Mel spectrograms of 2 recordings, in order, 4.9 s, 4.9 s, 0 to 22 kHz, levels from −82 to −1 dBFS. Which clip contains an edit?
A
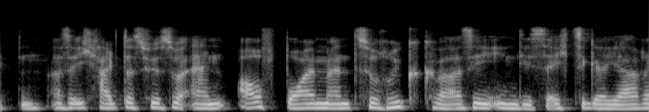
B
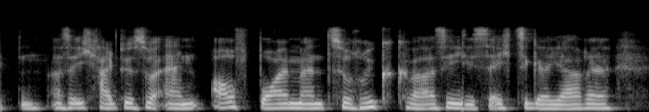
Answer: B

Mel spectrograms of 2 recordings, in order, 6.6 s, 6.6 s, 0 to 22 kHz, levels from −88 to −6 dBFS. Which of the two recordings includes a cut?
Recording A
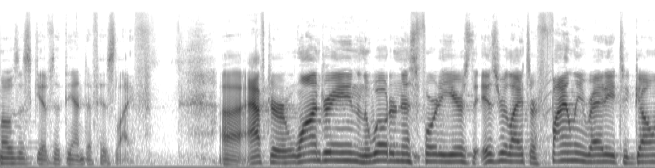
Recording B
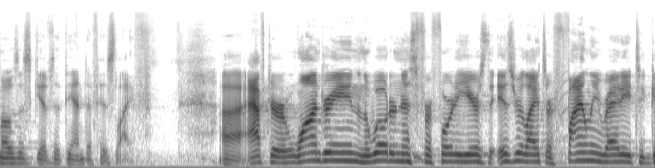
A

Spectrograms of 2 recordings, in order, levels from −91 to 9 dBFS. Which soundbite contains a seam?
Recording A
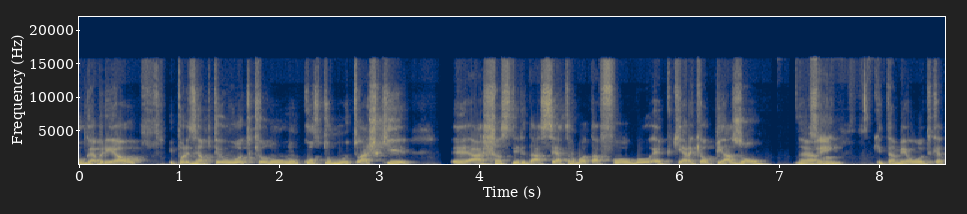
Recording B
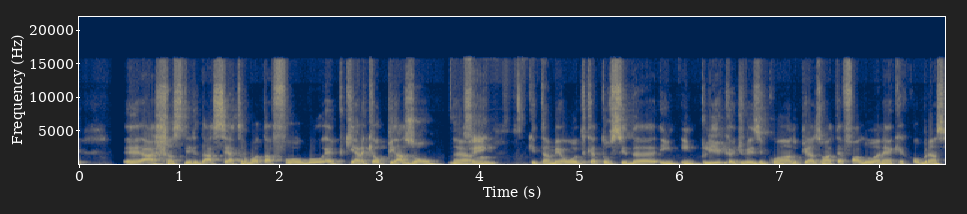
B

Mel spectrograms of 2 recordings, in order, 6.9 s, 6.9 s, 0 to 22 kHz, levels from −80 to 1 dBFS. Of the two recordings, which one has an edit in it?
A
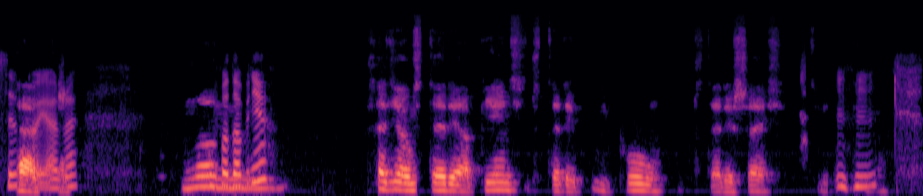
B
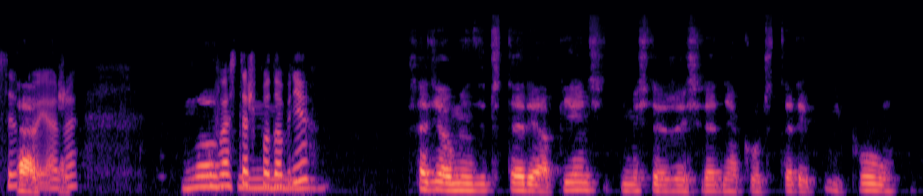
A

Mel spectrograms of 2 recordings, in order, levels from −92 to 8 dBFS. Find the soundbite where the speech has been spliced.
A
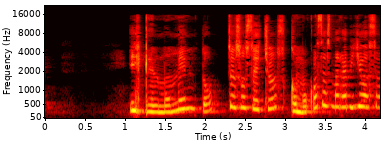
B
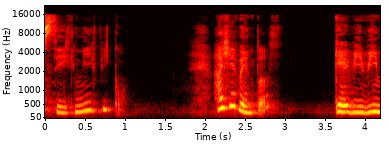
A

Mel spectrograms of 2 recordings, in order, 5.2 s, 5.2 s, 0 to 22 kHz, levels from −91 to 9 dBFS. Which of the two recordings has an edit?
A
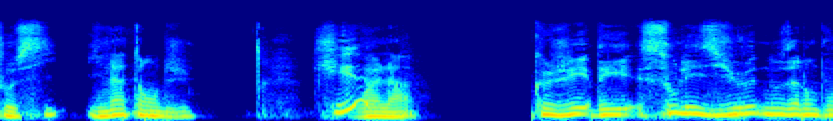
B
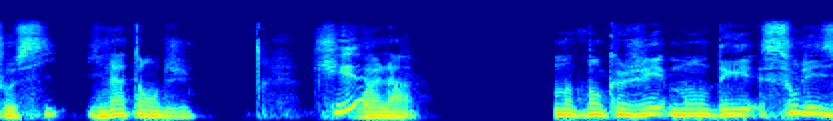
A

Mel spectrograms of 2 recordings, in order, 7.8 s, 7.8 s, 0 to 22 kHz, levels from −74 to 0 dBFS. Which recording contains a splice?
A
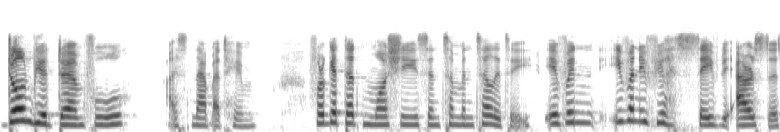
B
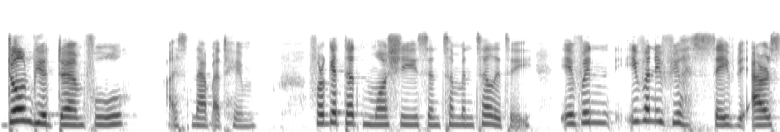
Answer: A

